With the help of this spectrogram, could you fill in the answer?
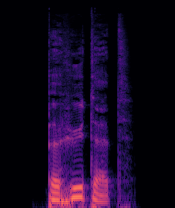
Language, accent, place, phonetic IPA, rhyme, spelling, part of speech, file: German, Germany, Berlin, [bəˈhyːtət], -yːtət, behütet, verb, De-behütet.ogg
- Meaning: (verb) past participle of behüten; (adjective) sheltered, protected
